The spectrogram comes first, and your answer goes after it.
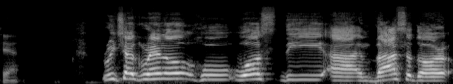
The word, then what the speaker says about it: Grenell: post from Richard Gren is that how you pronounce it right yeah that's correct yeah Richard grenell who was the uh Ambassador uh who special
